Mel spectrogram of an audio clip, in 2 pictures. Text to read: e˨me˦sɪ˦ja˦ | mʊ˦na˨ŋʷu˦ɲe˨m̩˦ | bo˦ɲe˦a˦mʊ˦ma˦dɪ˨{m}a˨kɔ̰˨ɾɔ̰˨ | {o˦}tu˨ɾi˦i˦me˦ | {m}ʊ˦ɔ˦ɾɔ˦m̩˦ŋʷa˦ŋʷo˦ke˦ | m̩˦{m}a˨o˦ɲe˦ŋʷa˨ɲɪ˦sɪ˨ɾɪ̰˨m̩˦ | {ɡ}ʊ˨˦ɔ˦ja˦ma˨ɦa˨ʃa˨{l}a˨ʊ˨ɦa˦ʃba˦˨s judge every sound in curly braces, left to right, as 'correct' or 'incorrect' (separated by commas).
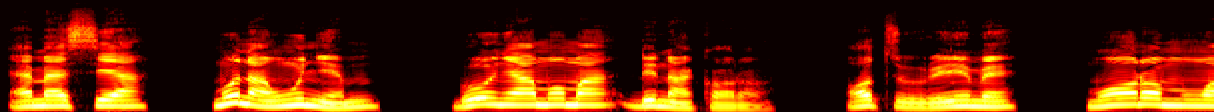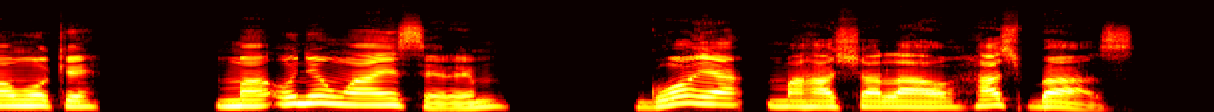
incorrect, incorrect, correct, correct, correct, correct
